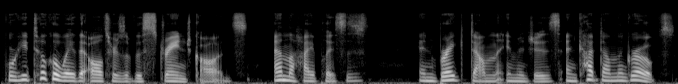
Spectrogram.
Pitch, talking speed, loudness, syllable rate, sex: 165 Hz, 210 wpm, -22 LUFS, 5.4 syllables/s, female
